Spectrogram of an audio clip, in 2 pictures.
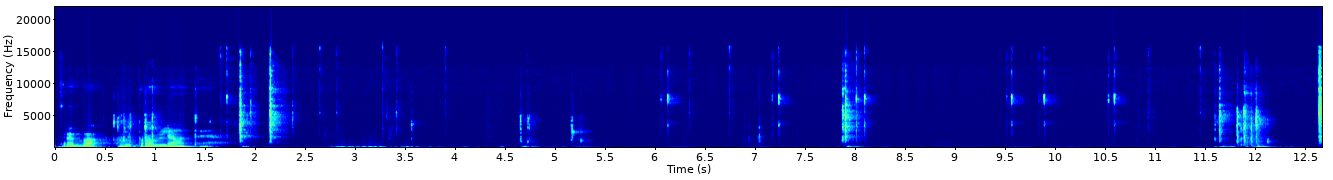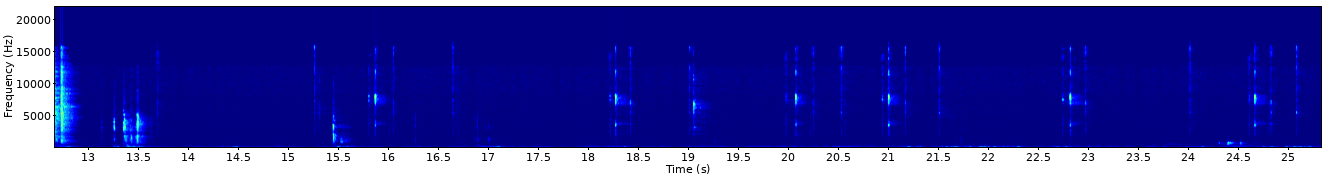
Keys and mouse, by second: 0.7 alt+z, 1.0 2, 1.7 click, 1.8-3.7 shift+middle drag, 4.7 KP_3, 5.2 g, 7.1 2, 7.2 click, 8.1 shift+click, 9.9 shift+click, 10.0-15.9 shift+middle drag, 10.6 shift+click, 11.9 shift+e, 13.4 alt+z, 15.6 1, 15.9 click, 16.0-21.0 middle drag, 17.0 g, 19.3 g, 21.0 click, 21.1-25.3 middle drag, 21.8 g.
